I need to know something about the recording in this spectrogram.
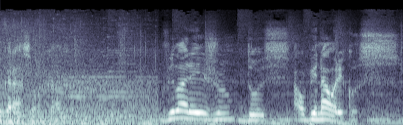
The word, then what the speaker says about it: Albináuricos: Vilarejo dos Albináuricos. E é assim que se pronuncia mesmo.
